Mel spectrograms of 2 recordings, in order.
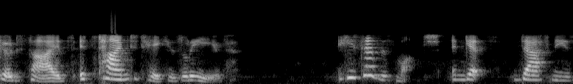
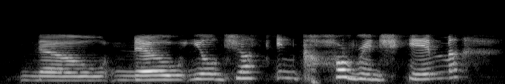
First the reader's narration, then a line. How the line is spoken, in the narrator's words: Thomas groans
